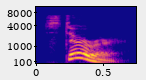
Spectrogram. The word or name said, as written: stirrer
